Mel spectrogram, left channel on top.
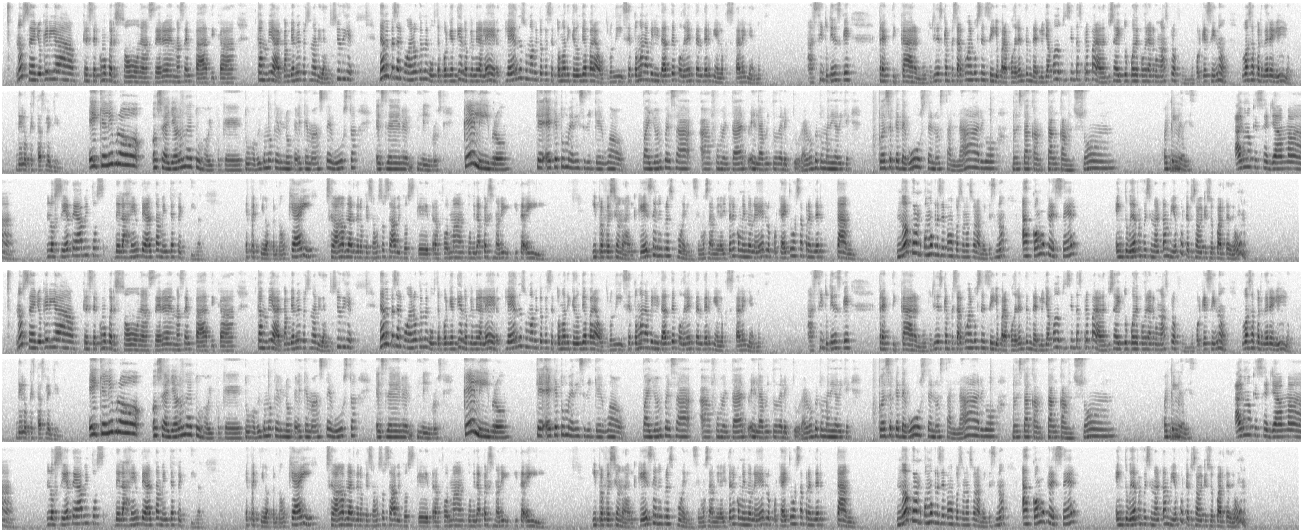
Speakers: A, in the centre; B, on the right (about 25°).
A: no sé, yo quería crecer como persona, ser eh, más empática, cambiar, cambiar mi personalidad. Entonces yo dije, déjame empezar con algo que me guste, porque entiendo que, mira, leer, leer no es un hábito que se toma de que de un día para otro, ni se toma la habilidad de poder entender bien lo que se está leyendo. Así, tú tienes que practicarlo, tú tienes que empezar con algo sencillo para poder entenderlo, y ya cuando tú te sientas preparada, entonces ahí tú puedes coger algo más profundo, porque si no, tú vas a perder el hilo de lo que estás leyendo.
B: ¿Y qué libro, o sea, ya hablando de tu hobby, porque tu hobby como que lo- el que más te gusta es leer eh, libros. ¿Qué libro que es que tú me dices de que, wow, para yo empezar a fomentar el hábito de lectura? Algo que tú me digas de que puede ser que te guste, no está largo, no está can- tan cansón. ¿Cuál
A: Mira.
B: tú me dices?
A: Hay uno que se llama Los siete hábitos de la gente altamente afectiva, efectiva, perdón, que ahí se van a hablar de lo que son esos hábitos que transforman tu vida personal y, y, te- y- y profesional, que ese libro es buenísimo. O sea, mira, yo te recomiendo leerlo porque ahí tú vas a aprender tanto. No a cómo, cómo crecer como persona solamente, sino a cómo crecer en tu vida profesional también, porque tú sabes que eso es parte de uno.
